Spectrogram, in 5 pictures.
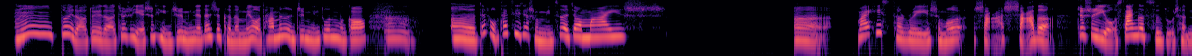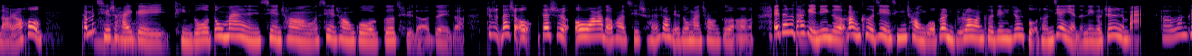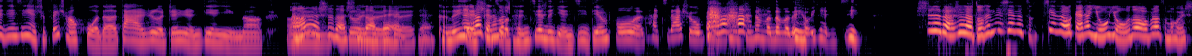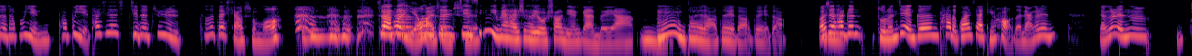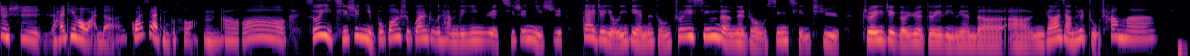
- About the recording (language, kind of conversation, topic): Chinese, podcast, 你有没有哪段时间突然大幅改变了自己的听歌风格？
- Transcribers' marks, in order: in English: "my"; in English: "my history"; other background noise; laugh; laughing while speaking: "地有演技"; laugh; other noise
